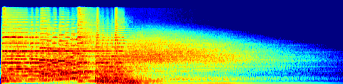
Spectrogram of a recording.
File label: Boss Clear Fanfare; Shadow Links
